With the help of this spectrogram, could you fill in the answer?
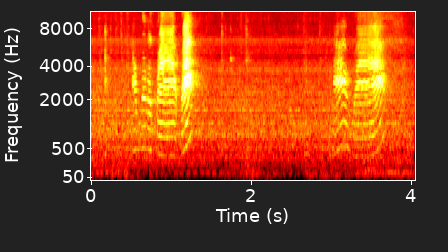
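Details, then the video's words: Indian ringneck parakeet talking: two short bursts of high, nasal, speech-like syllables with sweeping, wavering pitch, separated by about two seconds of quiet room hiss. "Indian Ringneck Parrot Talking"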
